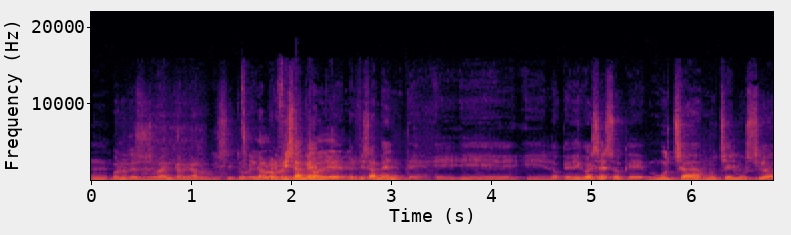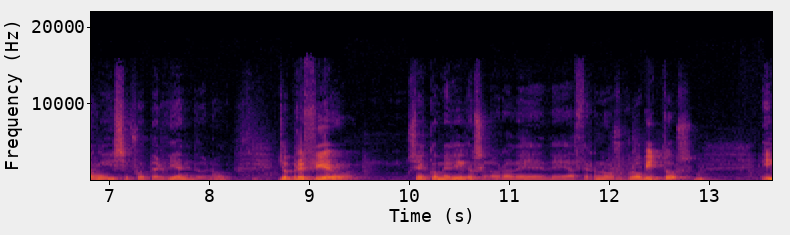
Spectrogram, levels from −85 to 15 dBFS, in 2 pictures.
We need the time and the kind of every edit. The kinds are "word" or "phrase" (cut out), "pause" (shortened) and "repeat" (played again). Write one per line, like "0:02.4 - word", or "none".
none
